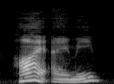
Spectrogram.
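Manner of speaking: normal talking voice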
